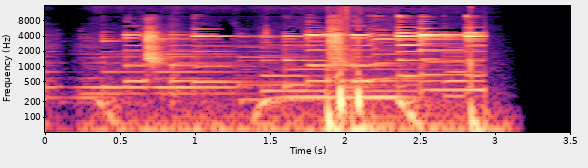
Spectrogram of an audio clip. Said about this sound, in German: Ja, kleine Unterbrechung. Kam gerade noch auf dem anderen Handy ein Anruf rein, das ist ja echt verhext.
